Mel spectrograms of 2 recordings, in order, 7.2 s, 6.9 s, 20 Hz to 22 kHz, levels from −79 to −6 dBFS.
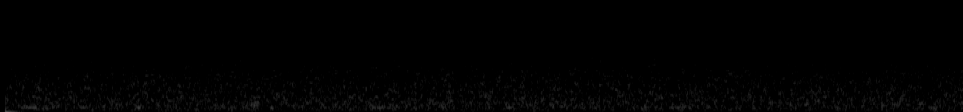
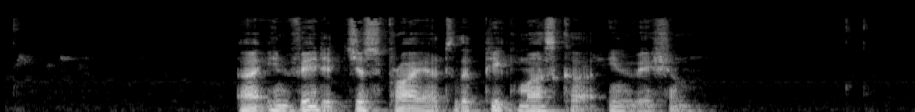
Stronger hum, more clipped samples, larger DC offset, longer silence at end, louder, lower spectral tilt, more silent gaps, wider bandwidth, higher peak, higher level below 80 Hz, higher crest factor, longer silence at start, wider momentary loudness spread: neither; neither; neither; second, 0 s vs 1.6 s; second, -67 LUFS vs -25 LUFS; second, -3 dB/octave vs -5.5 dB/octave; neither; about the same, 11.5 kHz vs 11.5 kHz; second, -50 dBFS vs -6 dBFS; second, -86 dBFS vs -38 dBFS; about the same, 16 dB vs 20 dB; second, 0.05 s vs 1.8 s; second, 1 LU vs 9 LU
